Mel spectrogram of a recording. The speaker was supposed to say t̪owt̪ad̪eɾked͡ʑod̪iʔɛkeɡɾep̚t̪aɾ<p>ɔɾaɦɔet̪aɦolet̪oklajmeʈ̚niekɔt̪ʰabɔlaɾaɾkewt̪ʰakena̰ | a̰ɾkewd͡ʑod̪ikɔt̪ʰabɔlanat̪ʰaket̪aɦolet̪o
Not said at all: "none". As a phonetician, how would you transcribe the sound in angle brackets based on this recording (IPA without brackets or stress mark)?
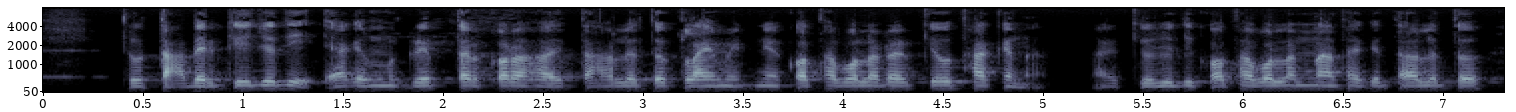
k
